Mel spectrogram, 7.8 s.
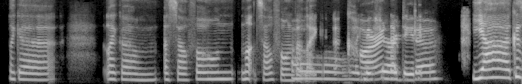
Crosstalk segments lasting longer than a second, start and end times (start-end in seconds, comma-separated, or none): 4.3-6.4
